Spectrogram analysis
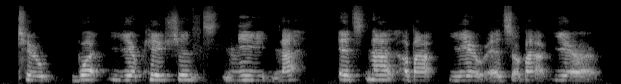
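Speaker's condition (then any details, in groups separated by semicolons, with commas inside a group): Cerebral palsy; mild limp; diagnosed age 3; speech affected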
